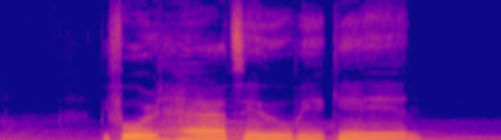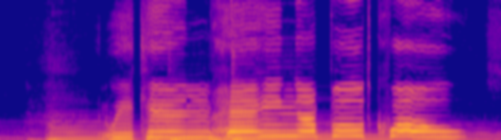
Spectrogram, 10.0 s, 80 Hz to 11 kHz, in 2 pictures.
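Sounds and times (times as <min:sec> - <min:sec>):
woman singing: 0:01.0 - 0:04.3, 0:06.0 - 0:09.8
acoustic guitar strumming: 0:01.4 - 0:10.0.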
